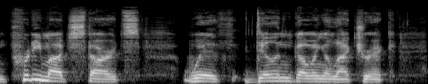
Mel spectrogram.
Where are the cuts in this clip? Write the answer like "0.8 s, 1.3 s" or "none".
none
